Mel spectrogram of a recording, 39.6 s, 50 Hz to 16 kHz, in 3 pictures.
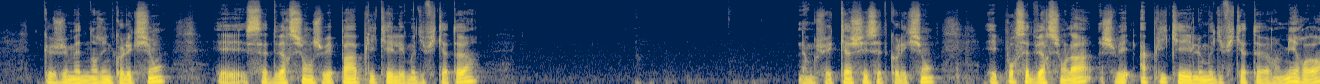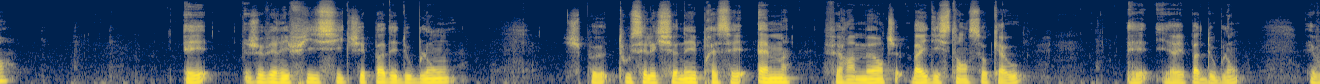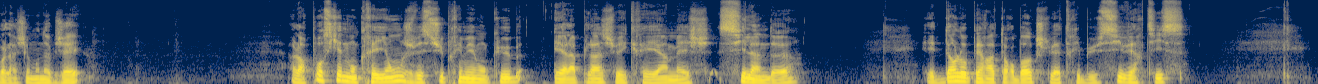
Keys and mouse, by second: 0.1 ctrl+alt+drag, 1.1 m, 7.5 Return, 9.6 click, 9.9 ctrl+alt+drag, 10.3-10.6 alt+shift+drag, 10.7 alt+drag, 12.1-13.1 drag, 13.6 alt+drag, 13.9 alt+shift+drag, 14.3 ctrl+alt+drag, 14.5 Tab, 15.6 1, 16.6-17.4 drag, 17.6 ctrl+z, 18.0 a, 18.3-20.1 alt+drag, 20.8 m, 23.4-23.7 alt+drag, 23.8 Tab, 24.2 alt+shift+drag, 24.5-26.7 alt+drag, 26.9 alt+shift+drag, 27.3 ctrl+alt+drag, 27.7 alt+shift+click, 30.5 x, 31.6 shift+a, 35.7 click, 36.6-38.8 drag.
